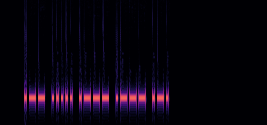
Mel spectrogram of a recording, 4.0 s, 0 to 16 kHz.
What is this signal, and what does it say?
Morse code, heard as a keyed tone, about 34 wpm, 700 Hz. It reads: W5JJR
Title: USA Call Signs - 5 Characters - Repeated 3x - 35wpm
